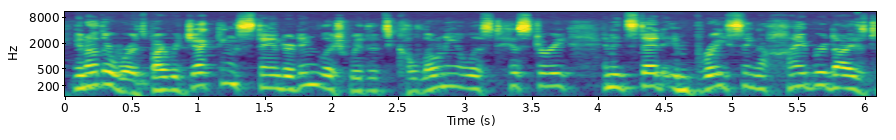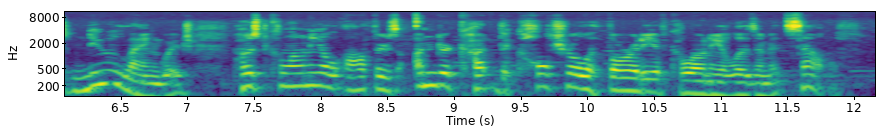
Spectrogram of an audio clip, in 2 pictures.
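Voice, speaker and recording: A man reads aloud a prepared academic paper, formal and measured. His voice sits a little high but sounds mellow and warm. The audio is dull and lo-fi. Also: soft background music. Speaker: academic presenter. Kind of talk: reading a prepared conference paper.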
